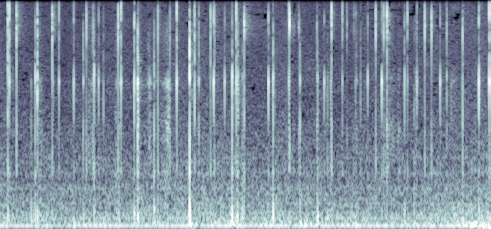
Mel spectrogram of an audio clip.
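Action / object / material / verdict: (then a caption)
tap / plastic highlighter pen / plastic / none. Long teal nails tap and scratch the barrel of a pastel pink plastic highlighter with a black cap, held in both hands. A quick, uneven run of dry, bright clicks with light scratching comes through over a quiet, steady low hum. Each tap stops almost instantly.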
